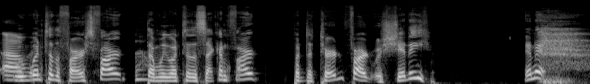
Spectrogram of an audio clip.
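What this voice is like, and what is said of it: Put-on Irish accent. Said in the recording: “Am I spot on? Irish accent? ... Sure, totally.”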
